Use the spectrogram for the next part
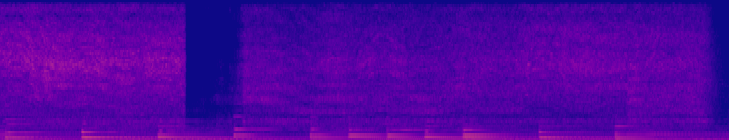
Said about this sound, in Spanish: Aplicamos spray desmoldeante a la bandeja.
